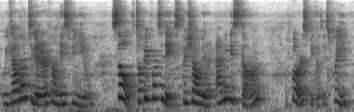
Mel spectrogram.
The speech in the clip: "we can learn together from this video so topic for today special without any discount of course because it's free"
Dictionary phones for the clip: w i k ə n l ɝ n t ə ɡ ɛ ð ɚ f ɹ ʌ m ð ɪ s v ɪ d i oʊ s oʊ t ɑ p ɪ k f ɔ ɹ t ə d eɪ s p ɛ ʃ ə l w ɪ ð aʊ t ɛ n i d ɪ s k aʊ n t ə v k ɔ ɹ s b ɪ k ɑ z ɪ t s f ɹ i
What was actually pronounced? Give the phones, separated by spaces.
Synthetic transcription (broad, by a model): w i k ə n l ɝ n t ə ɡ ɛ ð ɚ f ɹ ʌ m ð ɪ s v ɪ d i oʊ s oʊ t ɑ p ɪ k f ɔ ɹ t ə d eɪ s p ɛ ʃ ə l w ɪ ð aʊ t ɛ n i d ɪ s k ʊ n ə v k ɔ ɹ s b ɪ k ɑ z ɪ t s f ɹ i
